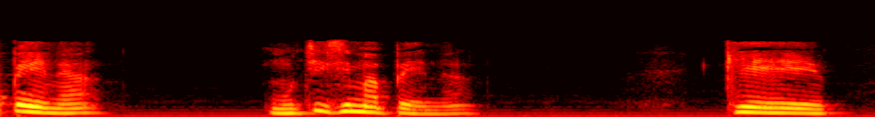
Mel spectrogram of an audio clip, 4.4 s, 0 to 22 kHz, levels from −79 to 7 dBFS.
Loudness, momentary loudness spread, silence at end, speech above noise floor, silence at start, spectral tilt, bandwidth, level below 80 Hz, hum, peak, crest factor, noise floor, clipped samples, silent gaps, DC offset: -22 LUFS; 16 LU; 0.2 s; 31 dB; 0 s; -8.5 dB/octave; 5.4 kHz; -52 dBFS; 50 Hz at -45 dBFS; -6 dBFS; 18 dB; -52 dBFS; under 0.1%; none; under 0.1%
